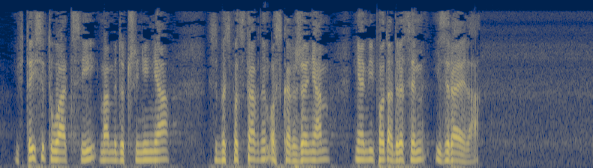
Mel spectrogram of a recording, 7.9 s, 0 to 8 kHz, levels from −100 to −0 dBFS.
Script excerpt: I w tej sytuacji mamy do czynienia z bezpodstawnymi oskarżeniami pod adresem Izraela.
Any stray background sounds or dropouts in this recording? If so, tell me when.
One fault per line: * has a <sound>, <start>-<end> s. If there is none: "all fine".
all fine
